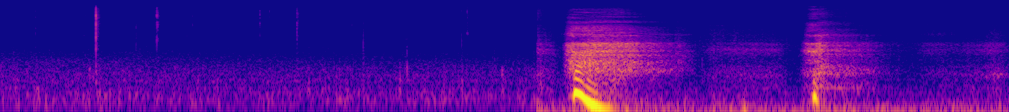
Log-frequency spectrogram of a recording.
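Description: A man lets out a long, loud, contented sigh with his voice falling in pitch about halfway through, then a second, shorter sigh about two seconds later. Before that there are only a few faint clicks.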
